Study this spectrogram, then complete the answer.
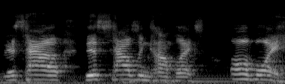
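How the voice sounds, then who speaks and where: A man's voice: high voice, steady tone, pushed and bright, full character voice. An actor playing a worn-out man who gives up running a housing complex, rambling wryly in an improv comedy scene. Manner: rambling and wry, with slow drawn-out stretches. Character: weary man handing off a burdensome building-manager job.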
